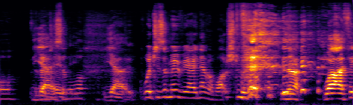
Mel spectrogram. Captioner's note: laughs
